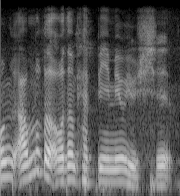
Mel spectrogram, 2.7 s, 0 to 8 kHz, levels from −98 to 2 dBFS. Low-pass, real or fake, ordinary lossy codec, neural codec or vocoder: 7.2 kHz; real; none; none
